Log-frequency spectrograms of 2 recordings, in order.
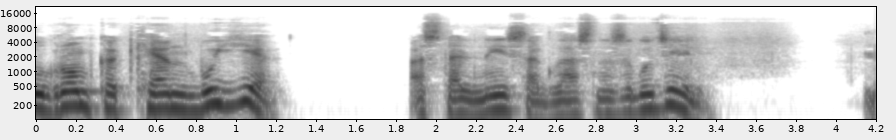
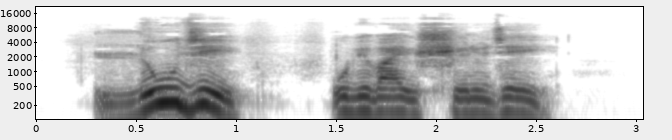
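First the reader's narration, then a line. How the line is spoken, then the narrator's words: Ominous tone. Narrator (Russian): откликнулся торговец зловещим тоном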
